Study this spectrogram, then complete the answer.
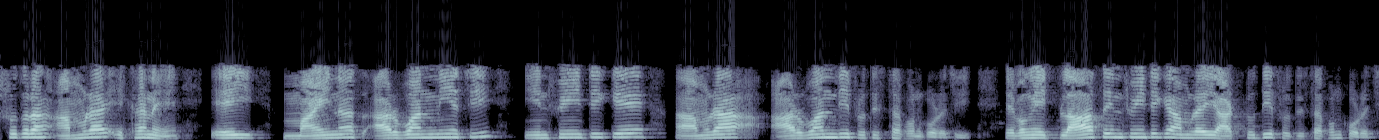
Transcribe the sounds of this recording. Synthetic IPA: ʃut̪oɾaŋamɾaekʰane | ej | majnasaɾbanːijet͡ɕʰi | infiniʈike | amɾaaɾband̪iepɾot̪ist̪ʰaponkoɾet͡ɕʰḭ | eboŋejplasinfiniʈikeamɾaejaʈːud̪iepɾot̪ist̪ʰaponkoɾet͡ɕʰi

